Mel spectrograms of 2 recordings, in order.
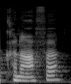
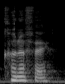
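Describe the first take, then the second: First: Kunafa with open "ah" vowels at the end; alternative pronunciation kunafa. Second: Kunefe with an "eh" vowel in the later syllables; pronounced Kunefe. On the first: Host offers viewers the other name for the dessert, pronounced kunafa. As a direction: say kunafa, ending on "fa" rather than "feh". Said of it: "some people might call it". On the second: Host names a Turkish dessert she likes, pronounced Kunefe. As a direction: say Kunefe, ending on "feh" rather than "fa". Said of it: "Or kunafa, some people might call it". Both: Shown as a demonstration.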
